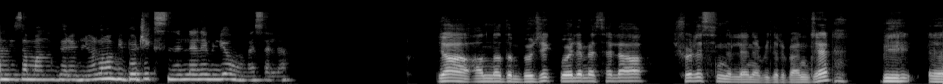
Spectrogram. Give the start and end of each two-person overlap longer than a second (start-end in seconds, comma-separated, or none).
none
